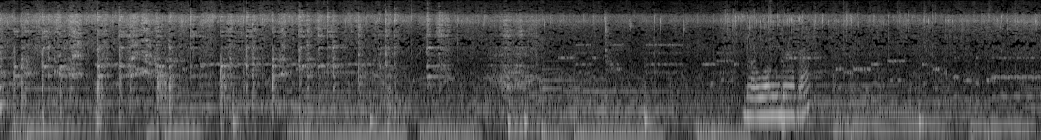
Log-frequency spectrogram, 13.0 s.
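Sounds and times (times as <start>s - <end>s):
metal spatula scraping a pan: 0.0s - 7.8s
ginger sizzling in hot oil: 0.0s - 13.0s.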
